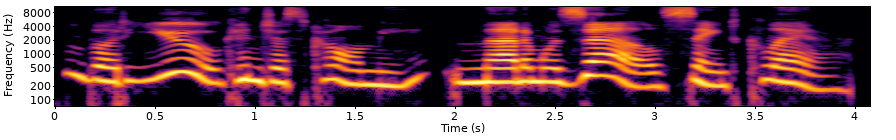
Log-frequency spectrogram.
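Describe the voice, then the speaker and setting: A woman's voice: fairly high pitch, animated, takes it slowly, no room sound, clean studio sound. A woman playing a haughty, impatient rich young lady in a visual novel.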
